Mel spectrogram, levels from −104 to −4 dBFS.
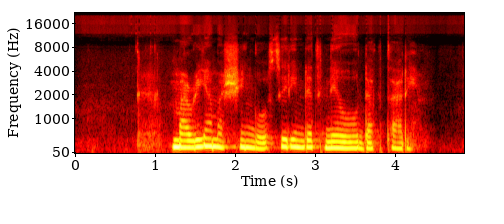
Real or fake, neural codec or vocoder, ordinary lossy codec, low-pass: fake; vocoder, 44.1 kHz, 128 mel bands every 256 samples, BigVGAN v2; Opus, 24 kbps; 19.8 kHz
